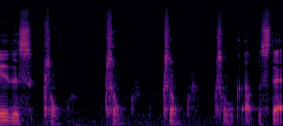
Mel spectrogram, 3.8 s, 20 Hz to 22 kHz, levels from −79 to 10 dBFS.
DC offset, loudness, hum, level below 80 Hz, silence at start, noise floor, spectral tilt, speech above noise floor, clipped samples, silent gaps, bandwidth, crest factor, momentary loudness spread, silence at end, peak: under 0.1%; -38 LUFS; none; -74 dBFS; 0 s; -62 dBFS; -1.5 dB/octave; 25 dB; under 0.1%; none; over 20 kHz; 20 dB; 16 LU; 0 s; -18 dBFS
